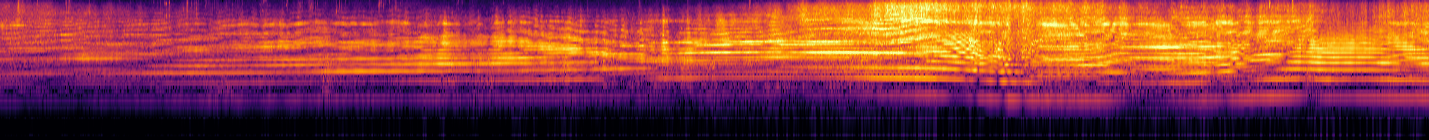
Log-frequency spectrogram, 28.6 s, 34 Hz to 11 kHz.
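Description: Large RC aerobatic plane's DLE-222 petrol engine and propeller running in flight, a steady drone whose pitch rises and falls slowly. It grows louder over the first several seconds, peaking past the middle.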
